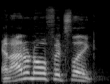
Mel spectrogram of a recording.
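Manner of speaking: ordinary delivery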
